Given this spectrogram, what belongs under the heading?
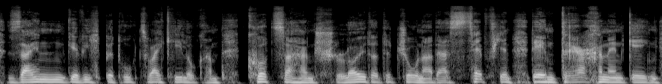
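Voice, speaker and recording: A man narrating an adventure story in a playful, expressive reading style. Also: on the low side, no echo, studio quality. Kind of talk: audiobook narration.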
